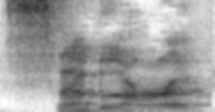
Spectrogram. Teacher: با قلقلہ میں سے ہے، تو جب ہم اس کو ادا کریں گے ہمیں اپنی آواز واپس لوٹتی ہوئی سنائی دے گی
